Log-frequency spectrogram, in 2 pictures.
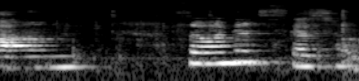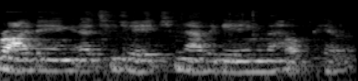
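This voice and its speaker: A woman with a fairly low voice talks at a moderate pace, her intonation lively and her loudness swinging widely, over noticeable background noise and audible room echo. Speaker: healthcare presenter. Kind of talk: presentation.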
